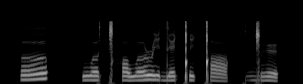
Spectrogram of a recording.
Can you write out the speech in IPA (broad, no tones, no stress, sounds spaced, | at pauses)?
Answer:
ɤ | w ɤ ǀʰ ɔ w ɤ ɹ i d e ǃ i ǃ ɑ | ɡ͡ǀ ʏ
